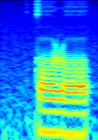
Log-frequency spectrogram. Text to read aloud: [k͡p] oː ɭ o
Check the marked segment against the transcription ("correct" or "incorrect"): incorrect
